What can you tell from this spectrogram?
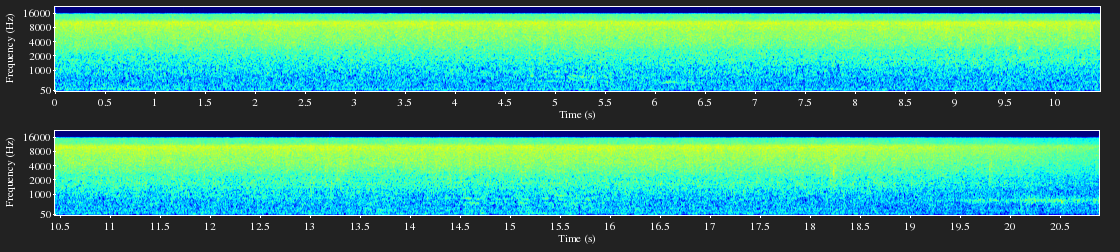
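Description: Artificial waterfall pouring down a rock face into a pond: a steady, hissing rush of falling and splashing water that eases off a little near the end.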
